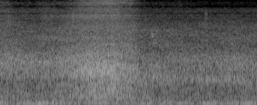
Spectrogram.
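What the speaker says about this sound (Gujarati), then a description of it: "અને થોડોક ઠંડો પવન છે" Cool wind blows outdoors under cloudy skies, a soft, steady rushing that rises slightly midway and carries no speech.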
